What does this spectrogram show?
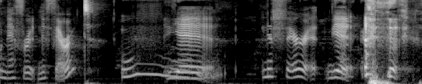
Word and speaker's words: Neferet: First of all, they call Neferet. Ooh. Yeah. Neferet. Yeah. It's giving me like you know, like a ferret, like rodent exactly, vibes.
